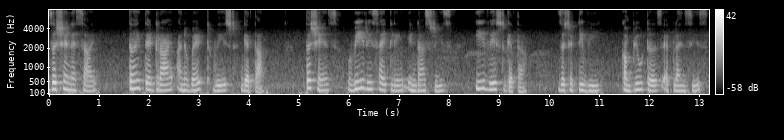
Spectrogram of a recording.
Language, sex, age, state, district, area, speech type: Goan Konkani, female, 30-45, Goa, Salcete, rural, spontaneous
